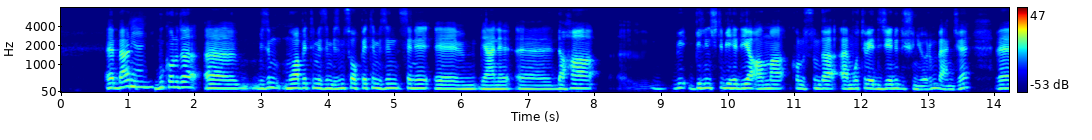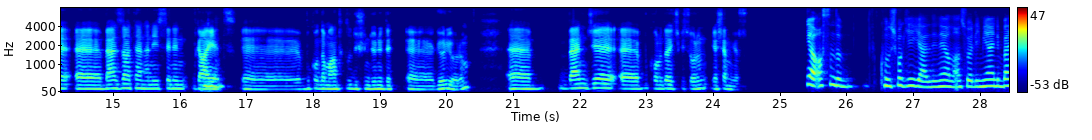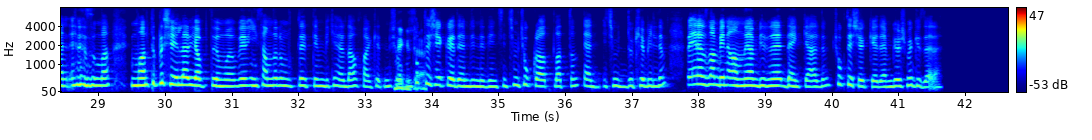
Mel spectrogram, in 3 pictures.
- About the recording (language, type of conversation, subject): Turkish, advice, Hediyeler için aşırı harcama yapıyor ve sınır koymakta zorlanıyor musunuz?
- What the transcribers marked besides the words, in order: tapping; other background noise; laughing while speaking: "en azından mantıklı şeyler yaptığımı"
